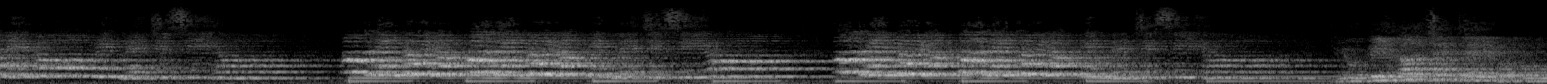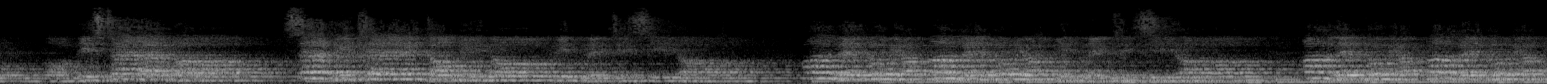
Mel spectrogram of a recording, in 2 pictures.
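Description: Choir singing a sacred chant in phrases of about five seconds each, with low held notes underneath.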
